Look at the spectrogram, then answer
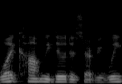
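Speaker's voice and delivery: normal talking voice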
